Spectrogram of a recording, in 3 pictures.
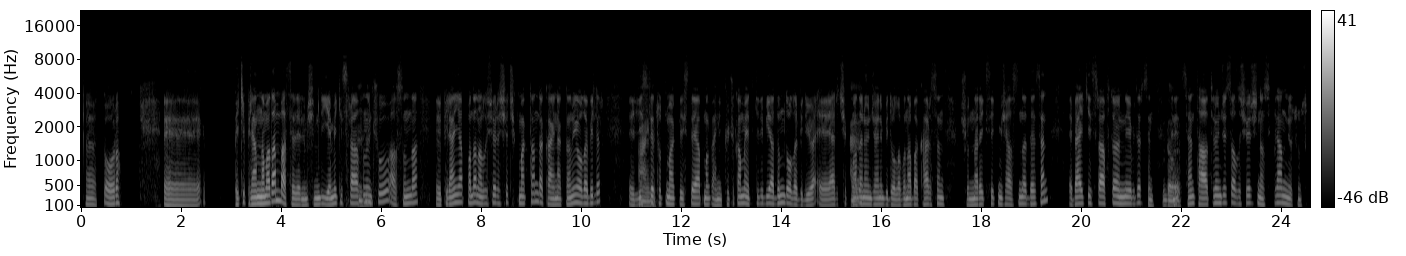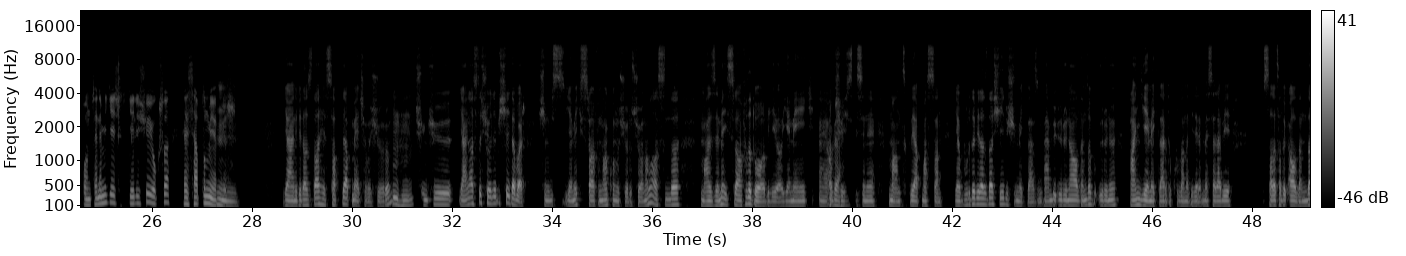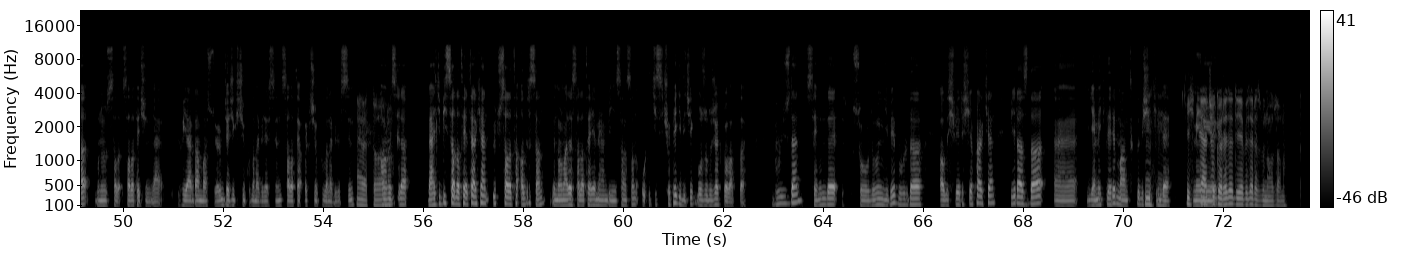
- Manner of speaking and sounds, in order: tapping; other background noise
- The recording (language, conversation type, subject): Turkish, podcast, Tatillerde yemek israfını nasıl önlersiniz?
